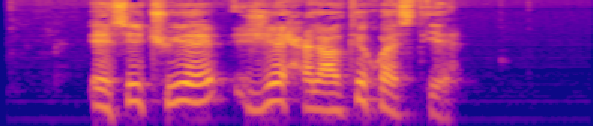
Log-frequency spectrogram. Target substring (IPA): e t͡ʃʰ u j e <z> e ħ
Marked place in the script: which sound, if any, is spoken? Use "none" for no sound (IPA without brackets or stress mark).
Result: ʒ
